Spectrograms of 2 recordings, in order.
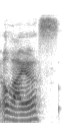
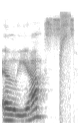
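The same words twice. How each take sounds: First: The name is pronounced the English way. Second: The name is pronounced the Spanish way. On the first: This is how the name's owner says it. "I pronounce it Elias" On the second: This is the technically correct form. "the technically correct way is to say like Elias, which maybe your daughter can do if she's learning Spanish"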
